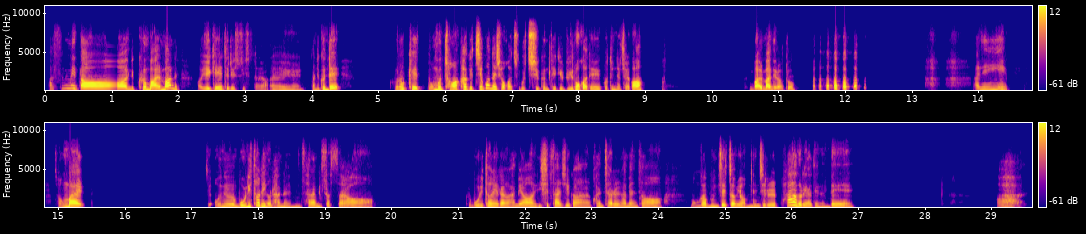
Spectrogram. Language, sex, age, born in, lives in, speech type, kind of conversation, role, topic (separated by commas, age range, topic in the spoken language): Korean, female, 40-44, South Korea, South Korea, conversation, advice, user, 불확실한 상황을 어떻게 받아들이고 감정을 잘 관리할 수 있을까요?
